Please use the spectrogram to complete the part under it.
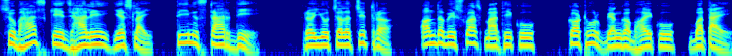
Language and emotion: Nepali, neutral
